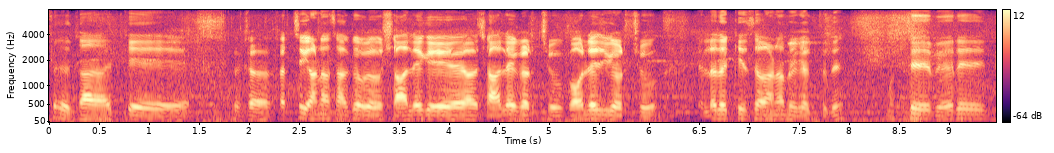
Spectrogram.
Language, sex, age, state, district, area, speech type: Kannada, male, 45-60, Karnataka, Dakshina Kannada, rural, spontaneous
